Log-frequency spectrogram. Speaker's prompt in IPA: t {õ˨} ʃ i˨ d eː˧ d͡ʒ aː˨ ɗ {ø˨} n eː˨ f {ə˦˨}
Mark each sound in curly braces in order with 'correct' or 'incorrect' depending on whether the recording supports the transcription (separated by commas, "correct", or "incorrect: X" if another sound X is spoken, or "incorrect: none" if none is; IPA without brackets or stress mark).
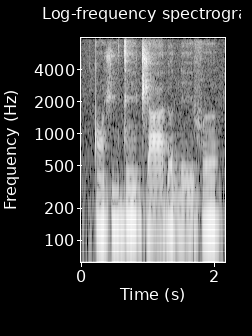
incorrect: ɔ̃˨, incorrect: ə˨, incorrect: ə˧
